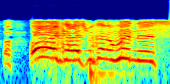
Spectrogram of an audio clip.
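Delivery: mock pissed-off shout, high and loud; rally the team in an exasperated yell; Hook. Imitating gaming buddy rallying distracted teammates, mock pissed-off. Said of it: "Hook gets all pissed at us".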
